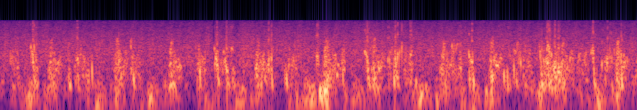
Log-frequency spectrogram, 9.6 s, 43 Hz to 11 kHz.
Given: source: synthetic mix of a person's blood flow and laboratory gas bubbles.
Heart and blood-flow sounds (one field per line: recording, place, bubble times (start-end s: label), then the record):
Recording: Doppler ultrasound of blood flow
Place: precordium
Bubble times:
0.14-0.19 s: bubbles
0.43-0.60 s: bubbles
1.00-1.21 s: bubbles
1.30-1.43 s: bubbles
1.76-1.85 s: bubbles
1.94-2.06 s: bubbles
2.91-3.08 s: bubbles
3.18-3.54 s: bubbles
3.94-4.13 s: bubbles
4.23-4.35 s: bubbles
4.72-5.06 s: bubbles
5.10-5.20 s: bubbles
5.44-5.59 s: bubbles
5.79-6.20 s: bubbles
6.22-6.28 s: bubbles
6.58-6.65 s: bubbles
6.74-6.95 s: bubbles
7.00-7.16 s: bubbles
7.55-7.85 s: bubbles
8.06-8.49 s: bubbles
8.83-9.38 s: bubbles
From the record:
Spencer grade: 3 (all of the cardiac periods contain showers or single bubble signals, but not dominating or overriding the cardiac motion signals)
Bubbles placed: anywhere in the cardiac cycle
